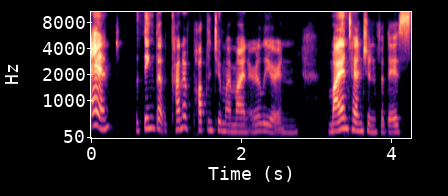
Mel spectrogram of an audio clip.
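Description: Over a very clean recording with a silent background, a woman with a Vietnamese accent speaks at a moderate pace in a bright, sharp tone with lively intonation. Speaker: project manager, podcast host. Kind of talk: casual interview conversation.

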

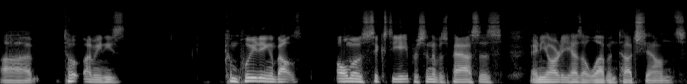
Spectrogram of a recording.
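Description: A plain, everyday voice with ordinary pitch variation comes through in a very clean recording with a silent background, the sound dry and close with no echo. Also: man, fairly low pitch for a man. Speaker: sports blogger and podcaster. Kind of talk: interview.

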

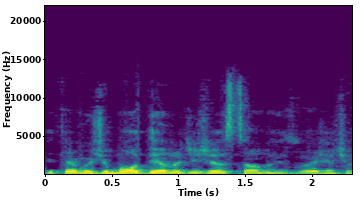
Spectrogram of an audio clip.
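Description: Music plays in the background while a man speaks. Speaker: web show host, business interviewer. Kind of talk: live interview. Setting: live video broadcast.

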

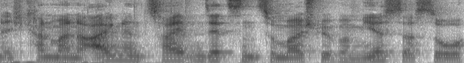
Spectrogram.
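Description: Room echo is audible here. A man talks at a moderate pace and fairly high pitch. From Hamburg, northern Germany. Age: young. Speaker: student podcast co-host. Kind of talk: casual chat.

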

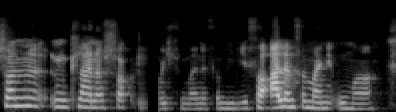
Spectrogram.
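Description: A woman speaks in an unremarkable speaking voice, fairly high in pitch with ordinary pitch variation, on a very clean recording with a silent background. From Baden-Württemberg, Germany. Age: 20s. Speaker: social pedagogue, recent graduate. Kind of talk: casual chat. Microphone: too quiet.

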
